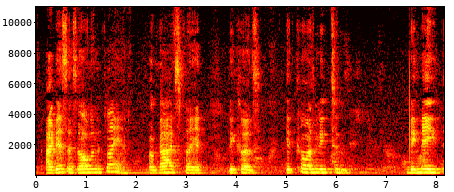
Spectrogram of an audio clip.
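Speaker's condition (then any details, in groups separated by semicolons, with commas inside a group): No condition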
